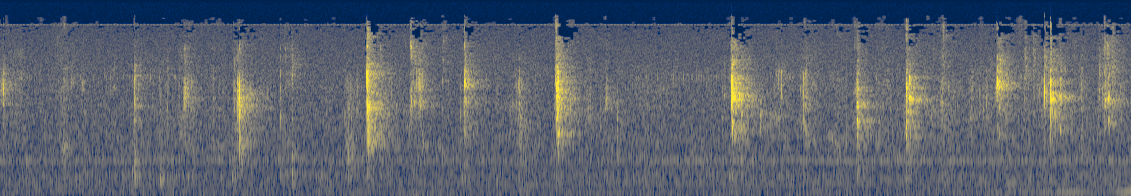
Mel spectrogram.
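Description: Close-miked eating sounds: a chicken sandwich with lettuce being chewed, irregular wet clicks and crackles, the louder ones about a second apart.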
